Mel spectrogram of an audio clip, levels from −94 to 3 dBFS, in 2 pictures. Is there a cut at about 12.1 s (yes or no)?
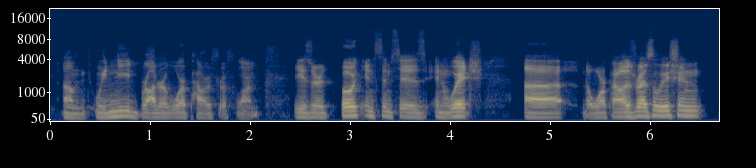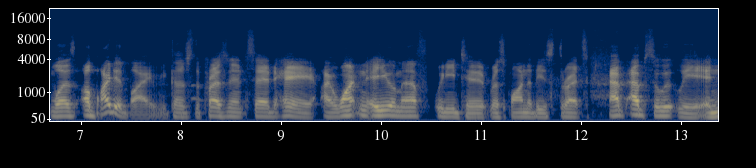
yes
